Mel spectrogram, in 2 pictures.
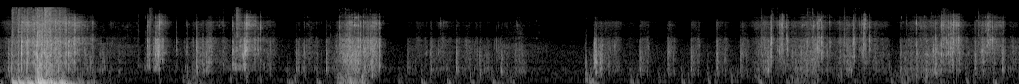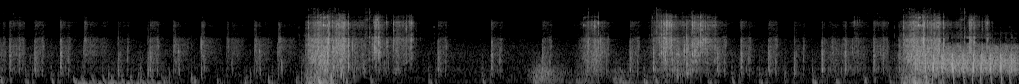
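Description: Footsteps run quickly over dirt ground.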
